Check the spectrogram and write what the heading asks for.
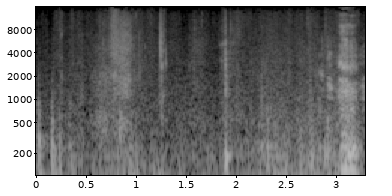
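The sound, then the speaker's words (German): A dog sitting on a bed makes odd snuffling, snorting noises in a few short, irregular bursts, quiet, with low rumbles between them and no one talking. “Das macht immer so komische Geräusche.”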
